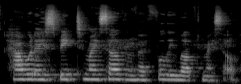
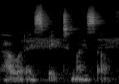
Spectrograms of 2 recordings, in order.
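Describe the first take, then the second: First: Said in the usual way. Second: A whispered echo of the question. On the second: Shown as a demonstration. Repeating it to herself in a whisper. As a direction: let it fall to a breath, as if inward.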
